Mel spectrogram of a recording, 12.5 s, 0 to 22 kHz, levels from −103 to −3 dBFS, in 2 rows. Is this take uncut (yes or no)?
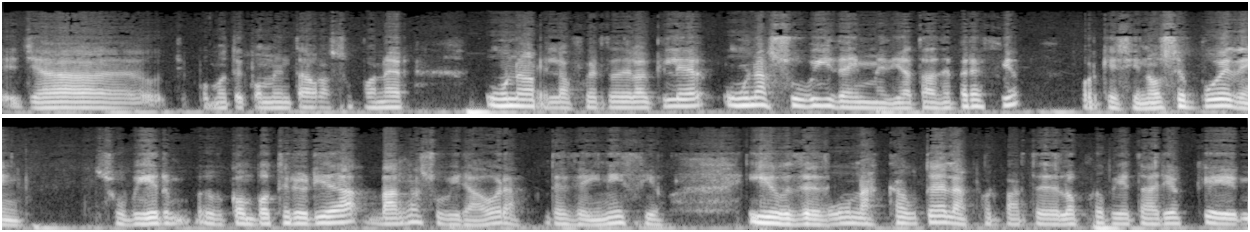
no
